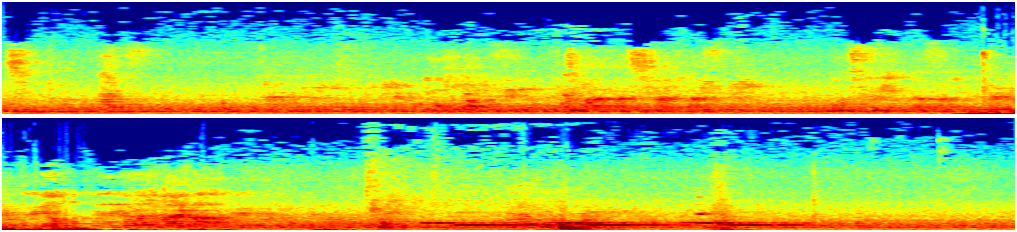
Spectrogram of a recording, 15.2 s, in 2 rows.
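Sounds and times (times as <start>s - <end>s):
TWR 70-000 series train rumble on a Saikyo Line rapid run: 0.0s - 15.1s.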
